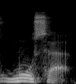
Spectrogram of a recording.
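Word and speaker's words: موسى: original language they in they immediately brought it into a proper Arabic pronunciation of that name and they gave that name an Arabic form and the Arabic form was Moosa or mooo say these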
